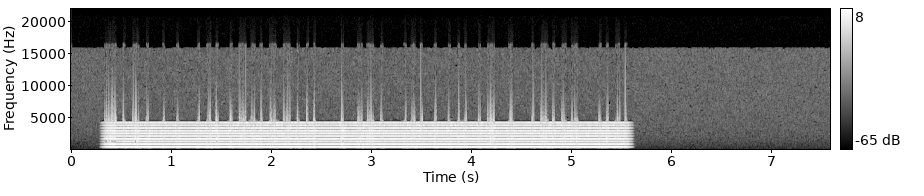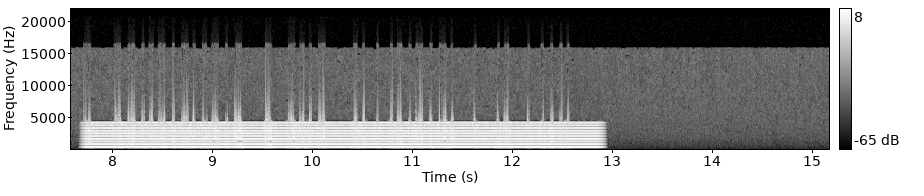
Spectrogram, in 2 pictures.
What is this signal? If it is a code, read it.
Ship horn signal, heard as a ship's horn, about 420 Hz. 2 long. At sea: a vessel under power that has stopped in fog.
